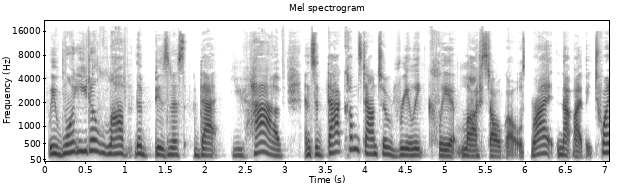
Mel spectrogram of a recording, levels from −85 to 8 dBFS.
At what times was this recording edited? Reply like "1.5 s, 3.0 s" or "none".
6.0 s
